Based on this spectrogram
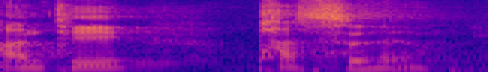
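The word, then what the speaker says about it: Ἀντιπᾶς: 오늘 안디바요.이 안디바가 원어로 발음하면 이렇습니다. 안티파스예요.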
